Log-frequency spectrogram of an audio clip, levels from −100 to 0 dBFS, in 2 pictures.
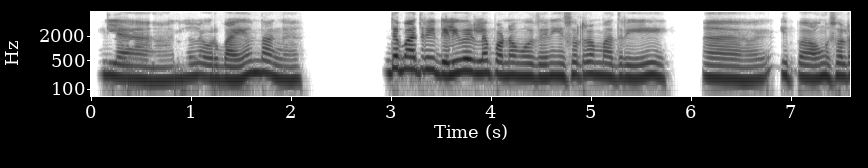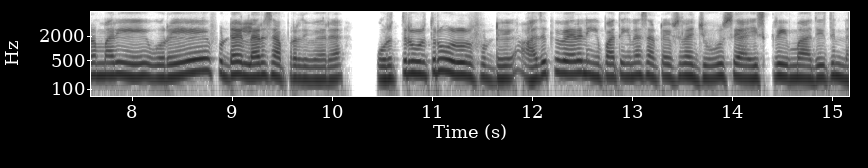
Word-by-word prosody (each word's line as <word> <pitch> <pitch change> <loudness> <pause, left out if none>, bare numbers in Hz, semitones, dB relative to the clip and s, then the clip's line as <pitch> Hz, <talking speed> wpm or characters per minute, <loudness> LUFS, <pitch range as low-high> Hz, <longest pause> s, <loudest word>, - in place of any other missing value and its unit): இல்ல. 220 -1 0 0.5
ஆனாலும் 200 +3 -3
ஒரு 190 - -2
பயந்தாங்க. 210 +2 +1 1.0
இந்த 330 - +4
மாதிரி 305 -1 +4
டெலிவரிலாம் 255 +1 +4
பண்ணும்போது 215 -3 +1
நீங்க 215 -1 +1
சொல்ற 225 +1 -1
மாதிரி, 195 -2 -1 0.7
அ - - 0 0.8
இப்போ 210 +1 -6
அவுங்க 205 +2 +1
சொல்ற 215 +1 0
மாரி 225 +1 +1 0.4
ஒரே 205 +3 +1 0.3
ஃபுட்டா 230 -3 0
எல்லாரும் 210 +2 +1
சாப்பிடறது 190 -2 -3
வேற. 175 0 -3 0.5
ஒருத்தரு, 185 +7 0
ஒருத்தரு 250 +4 0
ஒரு 240 - +4
ஓரு 215 - 0
ஃபுட்டு 185 -2 -3 0.3
அதுக்கு 235 +8 -2
வேற 240 0 +2
நீங்க 215 -3 -2
பாத்தீங்கன்னா, 215 +1 -2
சம்டைம்ஸ்லாம் 205 0 -2
ஜூஸ், 200 +3 -1 0.2
ஐஸ் 190 -1 -3
கிரீமு 195 -2 +1
அது 180 +1 -1
இதுன்னு 205 -3 -1
210 Hz, 140 wpm, -23 LUFS, 195-230 Hz, 1.0 s, இந்த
